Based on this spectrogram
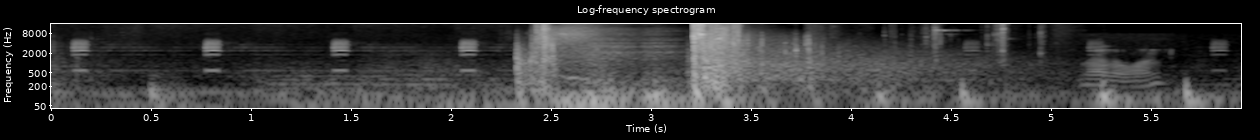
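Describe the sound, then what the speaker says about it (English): Enemy gunfire in Stalker 2 in Northern Yantar, a few sharp single shots followed by loud overlapping bursts and booms, then scattered fainter reports and a ringing tail. "It's trying to shoot me from here, I see."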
